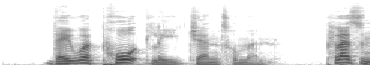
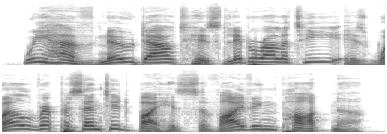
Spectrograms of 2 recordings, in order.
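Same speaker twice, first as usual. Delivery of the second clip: higher, courteous, lightly ceremonious; polite portly gentleman; 10 semitones higher, 7 dB louder than usual. A narrator's reading. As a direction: address the old man with formal politeness.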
